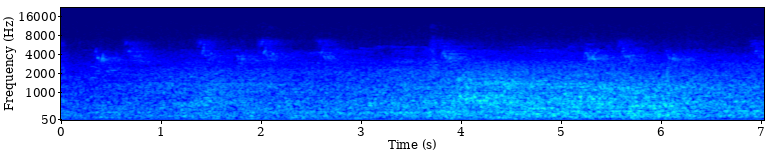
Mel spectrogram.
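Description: A small bird chirping over and over in short, high calls, over steady street background noise that swells to its loudest about four seconds in and then eases a little.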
